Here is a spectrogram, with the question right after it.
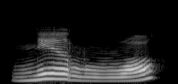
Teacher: I join from the noon with the kasra to the ra with the fatha and shadda. And because the ra has a fatha on it, it will be thick and heavy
